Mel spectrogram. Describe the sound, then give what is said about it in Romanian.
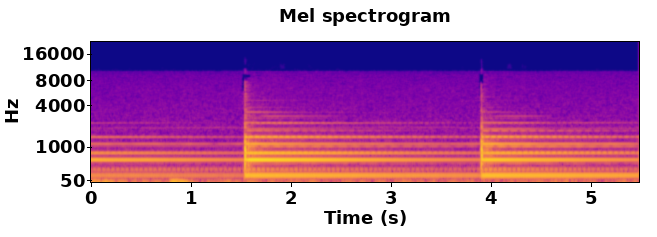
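Resonant radio station time-signal gong strikes marking the exact hour ring out alone, one sustained tone decaying before a second sharp strike about two seconds later, each with a long shimmering tail of harmonic overtones. “A fost așa, semnalul postului, apoi ora exactă, la al treilea gong va fi ora 20.”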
